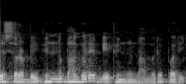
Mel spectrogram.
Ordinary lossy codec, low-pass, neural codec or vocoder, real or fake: none; none; codec, 16 kHz, 8 kbps, FunCodec, trained on LibriTTS, 25 frames a second; fake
